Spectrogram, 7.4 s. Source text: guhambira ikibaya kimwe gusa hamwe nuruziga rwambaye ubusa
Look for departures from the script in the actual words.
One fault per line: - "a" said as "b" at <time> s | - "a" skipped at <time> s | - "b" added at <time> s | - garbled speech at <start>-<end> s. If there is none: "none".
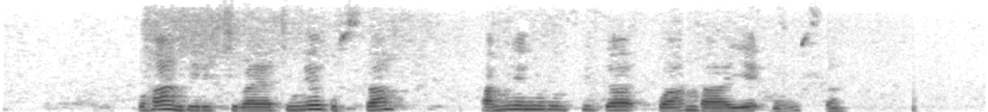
none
